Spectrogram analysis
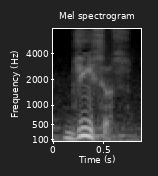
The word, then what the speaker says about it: Jesus: Y el nombre en inglés se escribe en español igualitito que nosotros, pero lo pronuncian Jesus.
